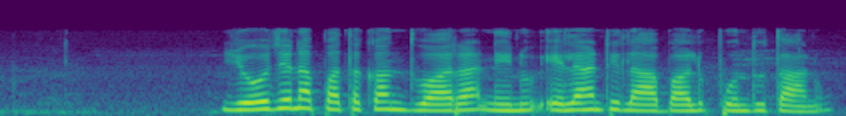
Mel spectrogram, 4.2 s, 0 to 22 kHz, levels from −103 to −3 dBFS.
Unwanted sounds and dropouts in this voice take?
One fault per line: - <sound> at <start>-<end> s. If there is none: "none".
none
